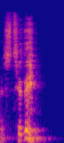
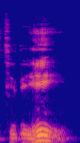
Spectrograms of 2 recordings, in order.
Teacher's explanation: In North India they chant that Sthiti. But the South Indians chant, and the proper way of chanting is Sthitihi. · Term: Visarga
